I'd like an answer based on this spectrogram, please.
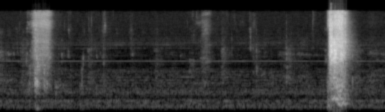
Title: Sneezing Dog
